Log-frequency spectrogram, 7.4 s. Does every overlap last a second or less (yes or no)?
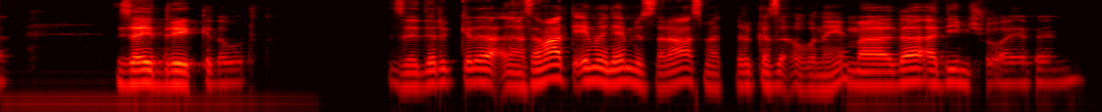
yes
